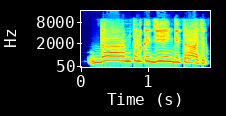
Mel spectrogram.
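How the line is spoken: Grumbling. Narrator (Russian): проворчал

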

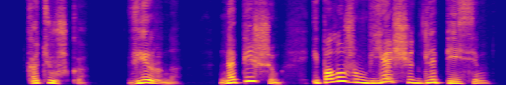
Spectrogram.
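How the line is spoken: Joyful exclamation. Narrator (Russian): обрадованно воскликнула Наташа

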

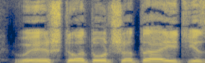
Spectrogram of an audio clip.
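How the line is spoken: Shouting. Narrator (Russian): закричал Собакин

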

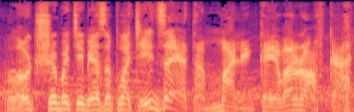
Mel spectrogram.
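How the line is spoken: Growling. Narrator (Russian): прорычал он

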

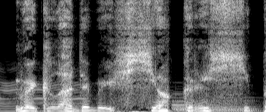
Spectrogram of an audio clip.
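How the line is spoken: Whispered. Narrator (Russian): прошептал он

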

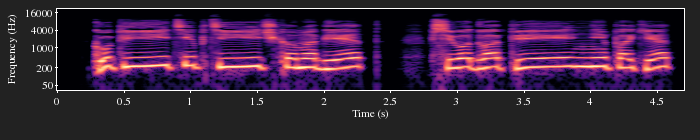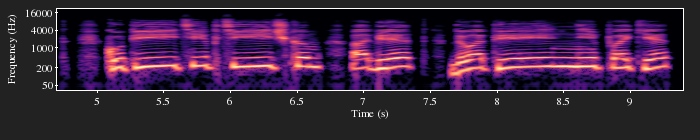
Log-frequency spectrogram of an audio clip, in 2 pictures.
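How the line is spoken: Sing-song street cry. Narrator (Russian): Нараспев выкрикивала птичница одну и ту же строчку

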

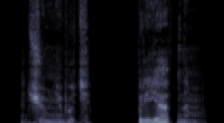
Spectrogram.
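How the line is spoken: Hoarse repetition. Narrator (Russian): хрипло повторил он

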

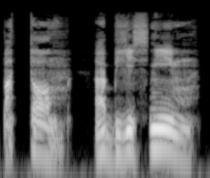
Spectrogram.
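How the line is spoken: Hoarse, rasping. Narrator (Russian): хрипел Блэк

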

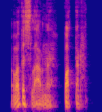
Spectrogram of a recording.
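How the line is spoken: Cold. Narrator (Russian): холодно сказал Снегг

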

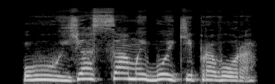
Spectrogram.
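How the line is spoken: Exclaimed, small animal. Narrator (Russian): воскликнул суслик

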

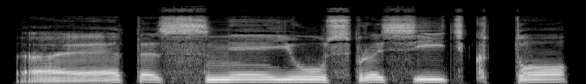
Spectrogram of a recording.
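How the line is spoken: Quiet menacing voice. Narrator (Russian): произнес он тихим, устрашающим голосом

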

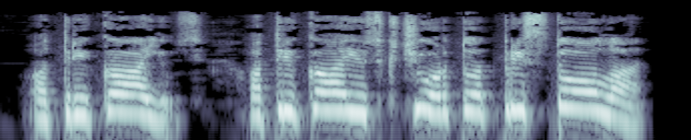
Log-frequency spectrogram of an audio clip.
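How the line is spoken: Tearful speech. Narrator (Russian): Рогов сквозь слезы проговорил

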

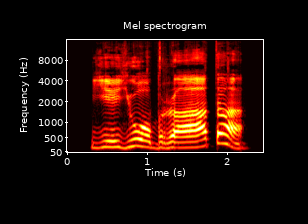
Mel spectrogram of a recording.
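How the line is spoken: Roaring. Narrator (Russian): проревел

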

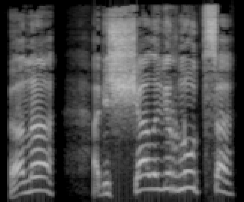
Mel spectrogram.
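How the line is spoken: Shouting. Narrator (Russian): закричал он

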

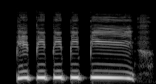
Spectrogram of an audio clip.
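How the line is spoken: Terrified squeaking mice. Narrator (Russian): в ужасе запищали мышки

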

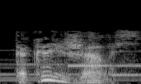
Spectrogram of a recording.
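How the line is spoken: Sighing while chewing. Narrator (Russian): вздохнул господин директор, мусоля 11-ю сушку

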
